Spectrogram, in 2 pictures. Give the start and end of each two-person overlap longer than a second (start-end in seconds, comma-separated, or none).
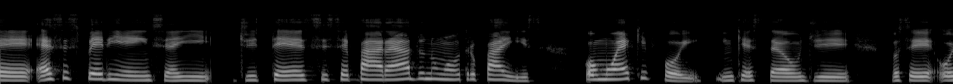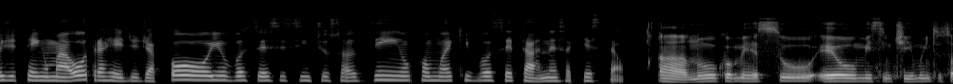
none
